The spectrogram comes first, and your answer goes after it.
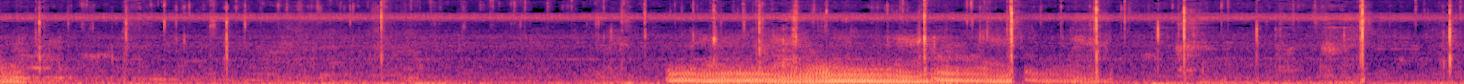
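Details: A hungry kitten gives a single drawn-out, wavering meow over faint clicks and a steady high hiss.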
